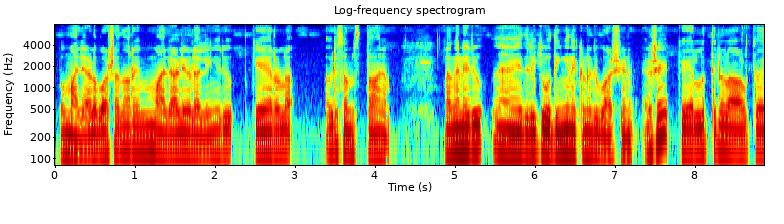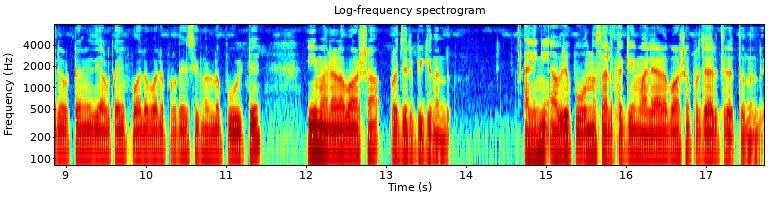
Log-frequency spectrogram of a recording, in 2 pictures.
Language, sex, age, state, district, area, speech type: Malayalam, male, 45-60, Kerala, Palakkad, rural, spontaneous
